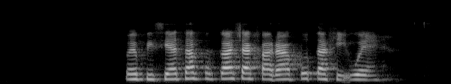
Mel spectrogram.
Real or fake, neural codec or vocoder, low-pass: fake; codec, 16 kHz, 0.8 kbps, ZipCodec; 7.2 kHz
